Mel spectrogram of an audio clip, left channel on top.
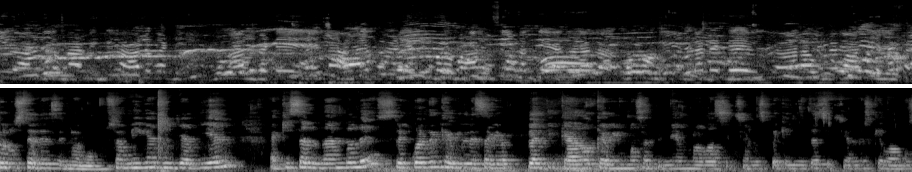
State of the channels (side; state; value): both; different; correlation 0.00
